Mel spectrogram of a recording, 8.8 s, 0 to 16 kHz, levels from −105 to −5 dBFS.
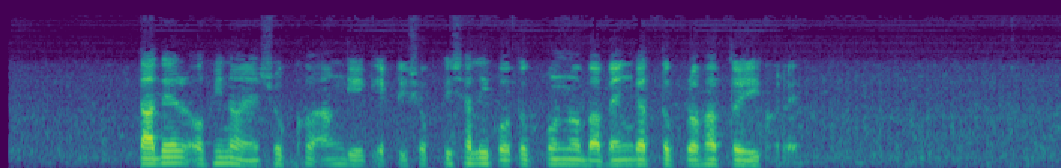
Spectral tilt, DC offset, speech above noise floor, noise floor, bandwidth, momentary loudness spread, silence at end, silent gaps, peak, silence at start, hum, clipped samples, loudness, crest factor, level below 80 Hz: -8 dB/octave; under 0.1%; 33 dB; -62 dBFS; 10.5 kHz; 16 LU; 2.2 s; none; -6 dBFS; 1.15 s; none; under 0.1%; -30 LUFS; 26 dB; -62 dBFS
